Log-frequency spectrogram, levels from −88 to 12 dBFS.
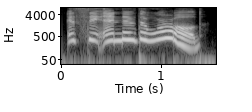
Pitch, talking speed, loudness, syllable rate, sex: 305 Hz, 230 wpm, -15 LUFS, 4.5 syllables/s, female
